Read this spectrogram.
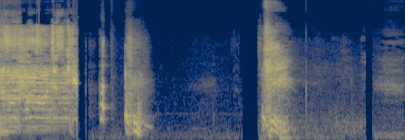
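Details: Sneezing compilation: loud music cuts off, then two short sneeze bursts and a later, louder sneeze, separate sneezes spliced together with quiet gaps.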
